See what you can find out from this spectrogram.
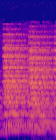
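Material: Nothing is struck.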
